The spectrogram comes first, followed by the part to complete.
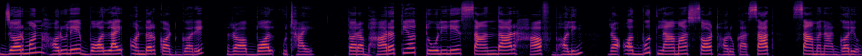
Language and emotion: Nepali, neutral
